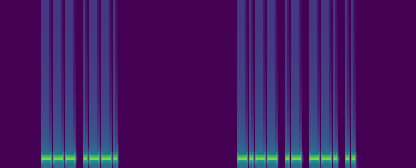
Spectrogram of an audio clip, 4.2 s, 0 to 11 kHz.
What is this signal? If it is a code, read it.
Morse code, heard as a keyed tone, about 37 wpm, 700 Hz. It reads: OP YAGI
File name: IQE Course 3 - Lesson 89 - YAGI - Two Elements - 40wpm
